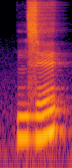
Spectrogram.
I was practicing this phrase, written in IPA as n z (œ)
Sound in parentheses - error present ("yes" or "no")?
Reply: yes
